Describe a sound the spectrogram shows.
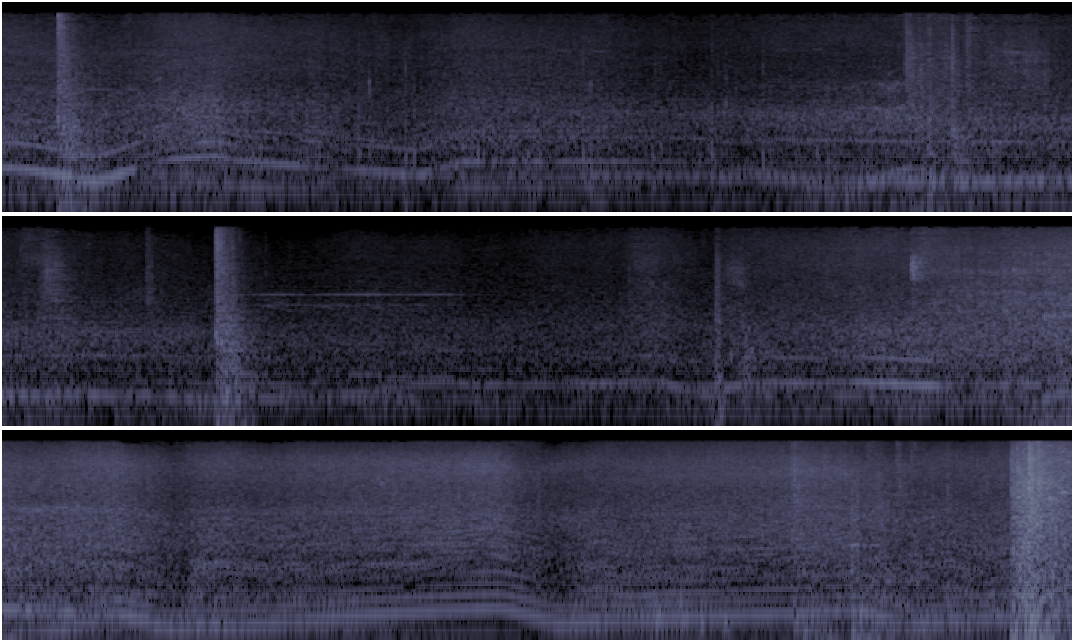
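A heavy truck engine rumbles and revs up and down.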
